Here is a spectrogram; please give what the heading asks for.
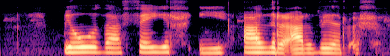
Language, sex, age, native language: Icelandic, female, 9, Icelandic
